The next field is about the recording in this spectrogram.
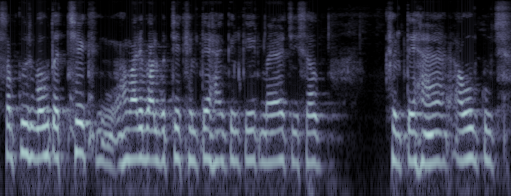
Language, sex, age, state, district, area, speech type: Hindi, female, 60+, Uttar Pradesh, Chandauli, rural, spontaneous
